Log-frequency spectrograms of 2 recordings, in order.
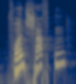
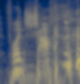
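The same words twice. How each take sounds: First: "Freundschaften" with a higher, odd push on SCHAFTEN; stress on SCHAFTEN. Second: "Freundschaften" slow, with SCHAFTEN punched hard and questioning; exaggerated stress on SCHAFTEN. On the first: Real, not acted. Answering a listener's question on humour, stress on "SCHAFTEN". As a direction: lean on the second half of "Freundschaften". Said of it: "Wieso sagst du jetzt das Schaften so?".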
